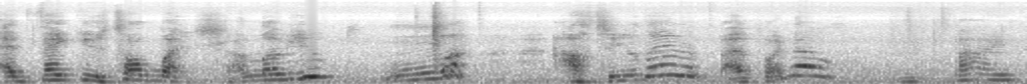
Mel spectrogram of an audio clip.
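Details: Adult woman stroke survivor whose speech is affected by her stroke; post-stroke speech impairment.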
